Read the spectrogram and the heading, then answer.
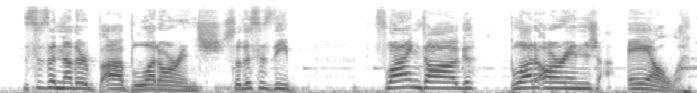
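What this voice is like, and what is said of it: Brooklyn accent. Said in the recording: “I can't break my Brooklyn accent. It won't go away.”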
